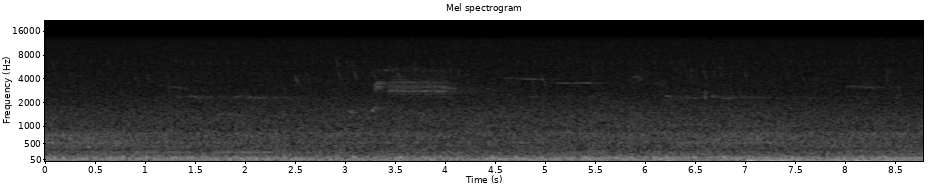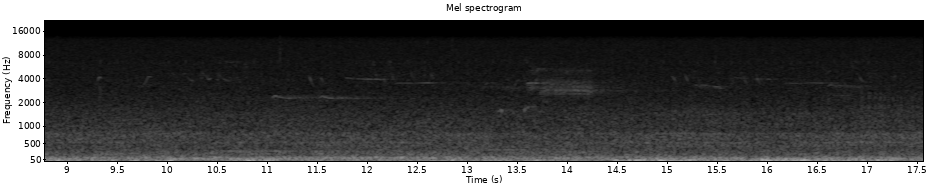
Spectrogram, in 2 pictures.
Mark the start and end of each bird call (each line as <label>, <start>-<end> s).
Red-winged Blackbird (Agelaius phoeniceus), 2.9-4.2 s
Black-capped Chickadee (Poecile atricapillus), 4.4-5.6 s
Tufted Titmouse (Baeolophus bicolor), 6.1-12.3 s
Black-capped Chickadee (Poecile atricapillus), 11.8-12.8 s
Red-winged Blackbird (Agelaius phoeniceus), 13.2-14.4 s
unidentified bird, 14.9-15.8 s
